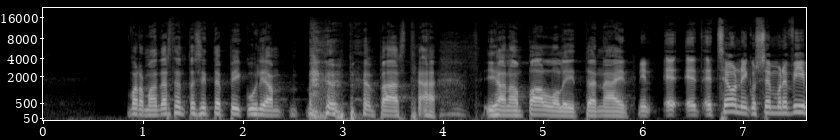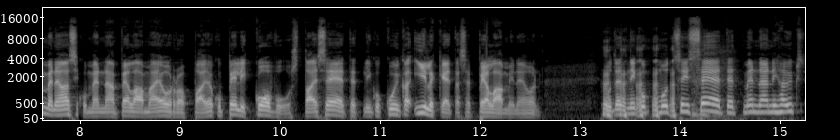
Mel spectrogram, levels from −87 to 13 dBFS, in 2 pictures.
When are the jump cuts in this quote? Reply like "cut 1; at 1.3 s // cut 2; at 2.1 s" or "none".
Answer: cut 1; at 5.9 s // cut 2; at 8.0 s // cut 3; at 13.2 s

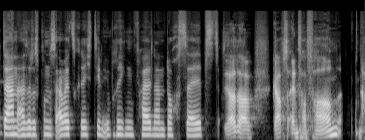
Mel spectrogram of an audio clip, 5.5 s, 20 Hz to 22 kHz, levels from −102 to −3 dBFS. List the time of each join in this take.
cut 1; at 3.3 s

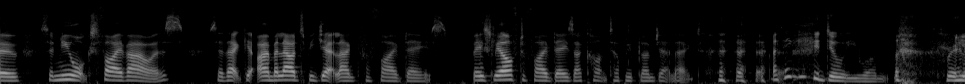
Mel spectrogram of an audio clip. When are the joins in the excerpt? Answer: none

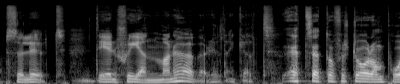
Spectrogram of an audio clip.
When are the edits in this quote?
cut 1; at 2.8 s

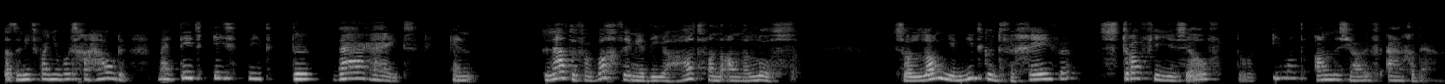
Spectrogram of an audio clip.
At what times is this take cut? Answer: cut 1; at 4.3 s

